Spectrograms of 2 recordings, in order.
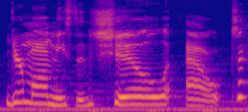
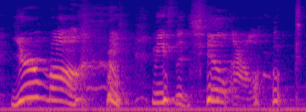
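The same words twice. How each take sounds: First: Slow, deliberate, with no laugh; drawn-out emphasis. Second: High, laughing "your mom", drawn-out finish; laughing scolding. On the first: Telling a friend about his mom, slow and emphatic. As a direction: stretch out "chill out" slowly. Repeats the line after laughing. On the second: Teasing a friend about his mom, laughing. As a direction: scold through a laugh, breaking up midway. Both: Real, not acted.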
